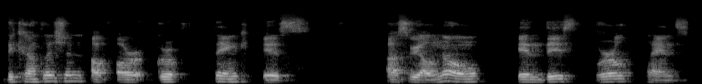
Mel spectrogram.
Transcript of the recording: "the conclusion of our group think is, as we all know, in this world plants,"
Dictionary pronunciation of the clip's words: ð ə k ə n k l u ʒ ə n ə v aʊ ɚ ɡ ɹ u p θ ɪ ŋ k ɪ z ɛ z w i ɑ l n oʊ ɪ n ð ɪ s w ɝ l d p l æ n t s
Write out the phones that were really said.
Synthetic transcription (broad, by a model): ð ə k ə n k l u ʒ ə n ə v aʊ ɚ ɡ ɹ u p θ ɪ ŋ k ɪ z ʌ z w i ɑ l n oʊ ɪ n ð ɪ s w ɝ l d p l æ n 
